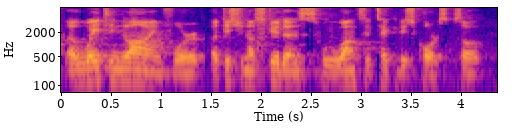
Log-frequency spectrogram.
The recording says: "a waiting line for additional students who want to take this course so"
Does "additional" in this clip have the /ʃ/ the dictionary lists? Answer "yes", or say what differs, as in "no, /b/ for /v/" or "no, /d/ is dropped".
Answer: yes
